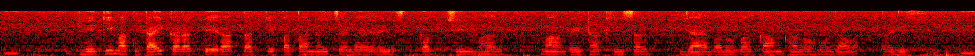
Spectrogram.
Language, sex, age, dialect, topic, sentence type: Chhattisgarhi, male, 41-45, Central, agriculture, statement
